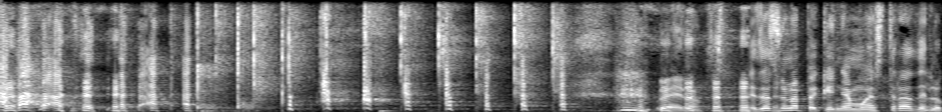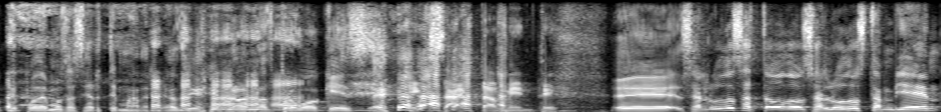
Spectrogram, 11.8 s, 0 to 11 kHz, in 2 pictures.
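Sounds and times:
speech: 0.0s - 1.6s, 3.9s - 11.7s
laughter: 0.0s - 5.2s, 5.9s - 9.6s
few people clapping hands: 0.7s - 3.7s.

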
